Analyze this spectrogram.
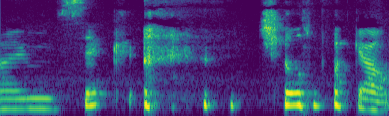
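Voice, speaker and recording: Fairly slow, somewhat breathy speech from a woman. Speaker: lifestyle vlogger. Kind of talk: casual vlog narration.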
